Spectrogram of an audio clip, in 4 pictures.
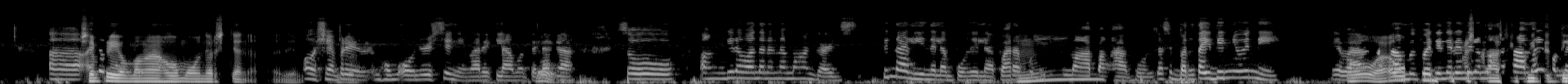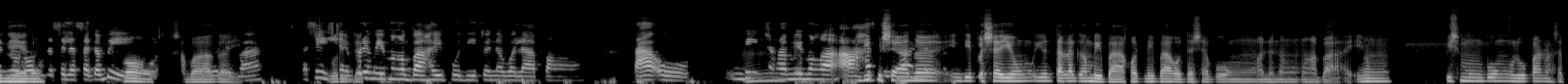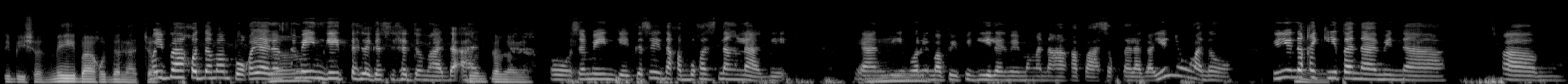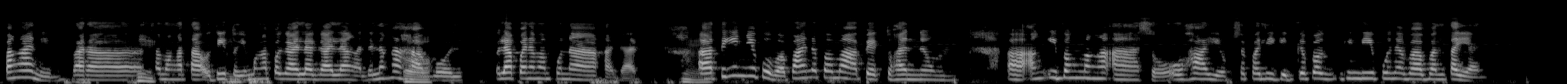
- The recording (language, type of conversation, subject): Filipino, unstructured, Ano ang mga panganib kapag hindi binabantayan ang mga aso sa kapitbahayan?
- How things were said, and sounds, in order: static; wind; tapping; other background noise; drawn out: "Hmm"; distorted speech; unintelligible speech; drawn out: "Hmm"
